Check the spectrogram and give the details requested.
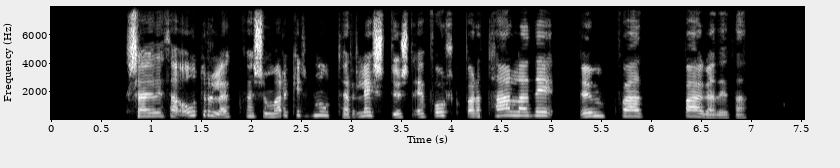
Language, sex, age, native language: Icelandic, female, 30-39, Icelandic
